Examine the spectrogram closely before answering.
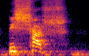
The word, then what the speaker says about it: বিশ্বাস: এখানে তালবস আছে এর জন্য তালব তোমার স উচ্চারণ হচ্ছে বিশ্বাস বিশ্বাস এখানে স উচ্চারণ হচ্ছে ওকে এরপরে হচ্ছে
